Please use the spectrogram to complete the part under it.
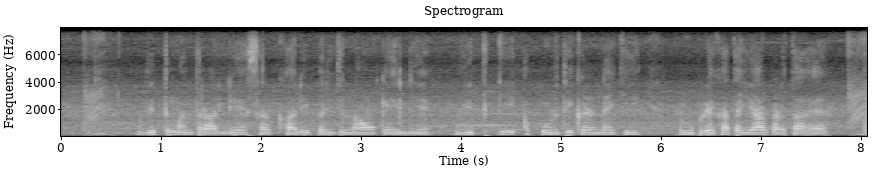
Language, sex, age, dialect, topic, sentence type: Hindi, male, 18-24, Hindustani Malvi Khadi Boli, banking, statement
